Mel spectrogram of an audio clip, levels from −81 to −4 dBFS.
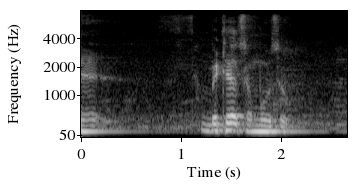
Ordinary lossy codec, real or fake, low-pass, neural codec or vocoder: none; real; 7.2 kHz; none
